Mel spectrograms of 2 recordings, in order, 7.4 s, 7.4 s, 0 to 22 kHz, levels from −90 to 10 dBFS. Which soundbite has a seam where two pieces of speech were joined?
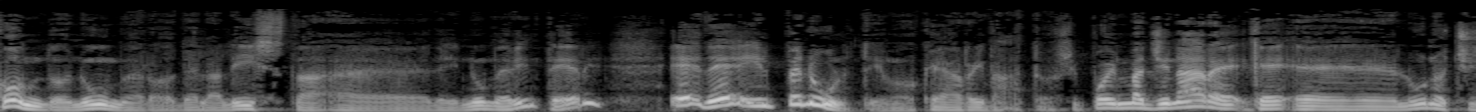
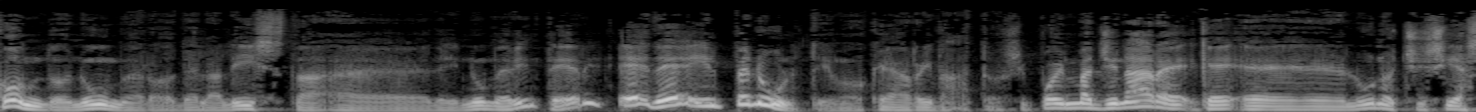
second; 1 cut; at 3.0 s

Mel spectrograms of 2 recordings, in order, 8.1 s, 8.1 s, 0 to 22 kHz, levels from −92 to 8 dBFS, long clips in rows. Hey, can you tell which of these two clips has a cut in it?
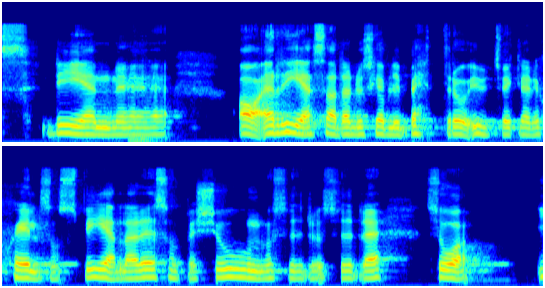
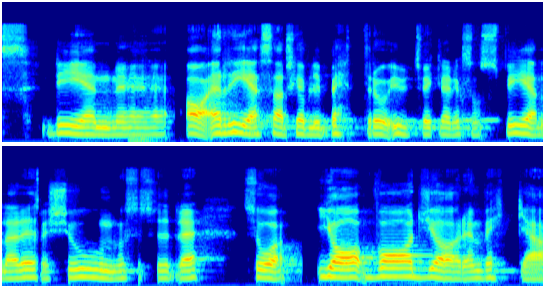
second; 6 cuts; at 1.3 s, 2.1 s, 3.4 s, 4.3 s, 5.1 s, 6.3 s

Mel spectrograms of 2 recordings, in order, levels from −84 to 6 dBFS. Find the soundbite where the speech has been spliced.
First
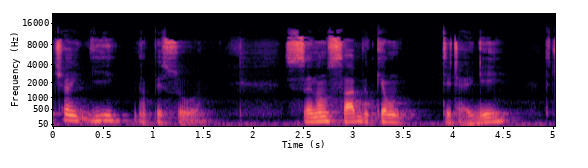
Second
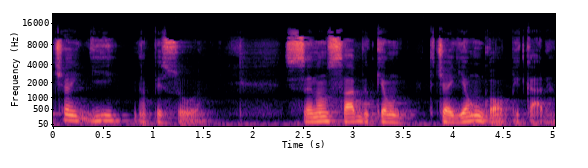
second; 1 cut; at 3.6 s

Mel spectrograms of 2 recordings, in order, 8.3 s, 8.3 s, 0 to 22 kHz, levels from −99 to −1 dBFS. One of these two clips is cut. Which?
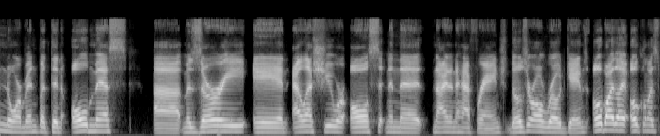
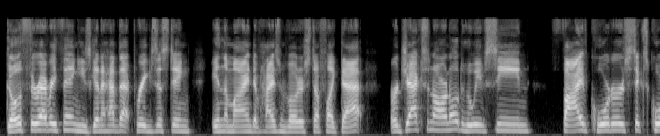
first; 1 cut; at 5.4 s

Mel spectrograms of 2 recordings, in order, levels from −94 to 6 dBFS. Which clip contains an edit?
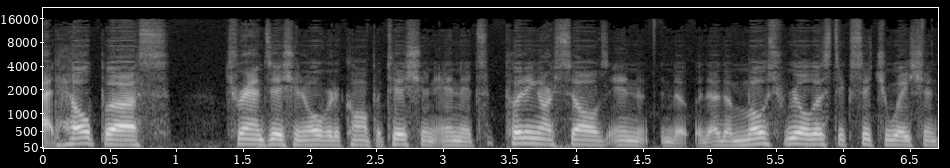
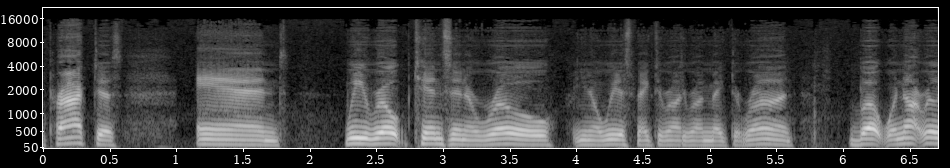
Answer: second; 3 cuts; at 3.0 s, 4.0 s, 4.8 s

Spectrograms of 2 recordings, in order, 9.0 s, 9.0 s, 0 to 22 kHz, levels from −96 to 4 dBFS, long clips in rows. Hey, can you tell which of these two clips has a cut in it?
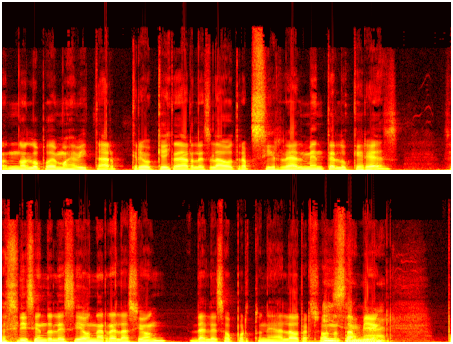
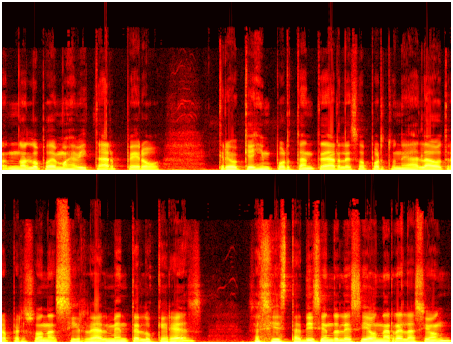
first; 7 cuts; at 1.2 s, 1.7 s, 2.1 s, 2.5 s, 4.6 s, 6.3 s, 7.4 s

